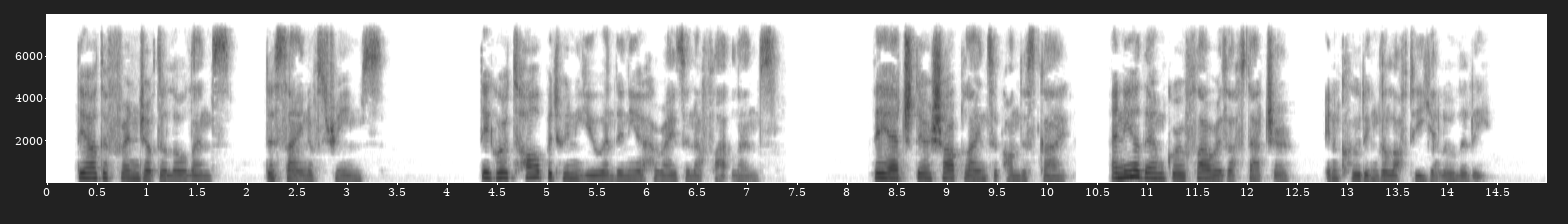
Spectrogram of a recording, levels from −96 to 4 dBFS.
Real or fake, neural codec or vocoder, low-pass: real; none; 7.2 kHz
